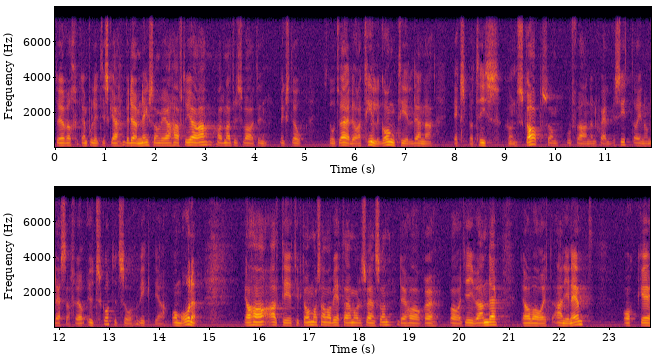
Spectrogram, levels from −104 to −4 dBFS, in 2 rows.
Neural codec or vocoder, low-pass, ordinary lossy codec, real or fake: none; 7.2 kHz; none; real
